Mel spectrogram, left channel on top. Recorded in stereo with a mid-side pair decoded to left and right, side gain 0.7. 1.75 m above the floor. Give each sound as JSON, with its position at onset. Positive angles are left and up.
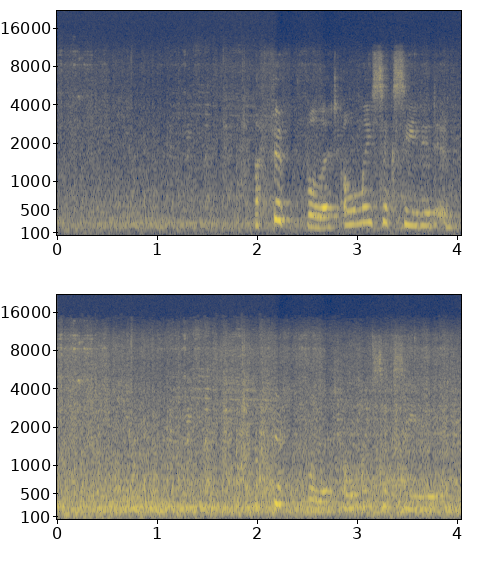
{"t": 2.0, "sound": "a woman speaking", "azimuth_deg": 5, "distance_m": 2.0}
